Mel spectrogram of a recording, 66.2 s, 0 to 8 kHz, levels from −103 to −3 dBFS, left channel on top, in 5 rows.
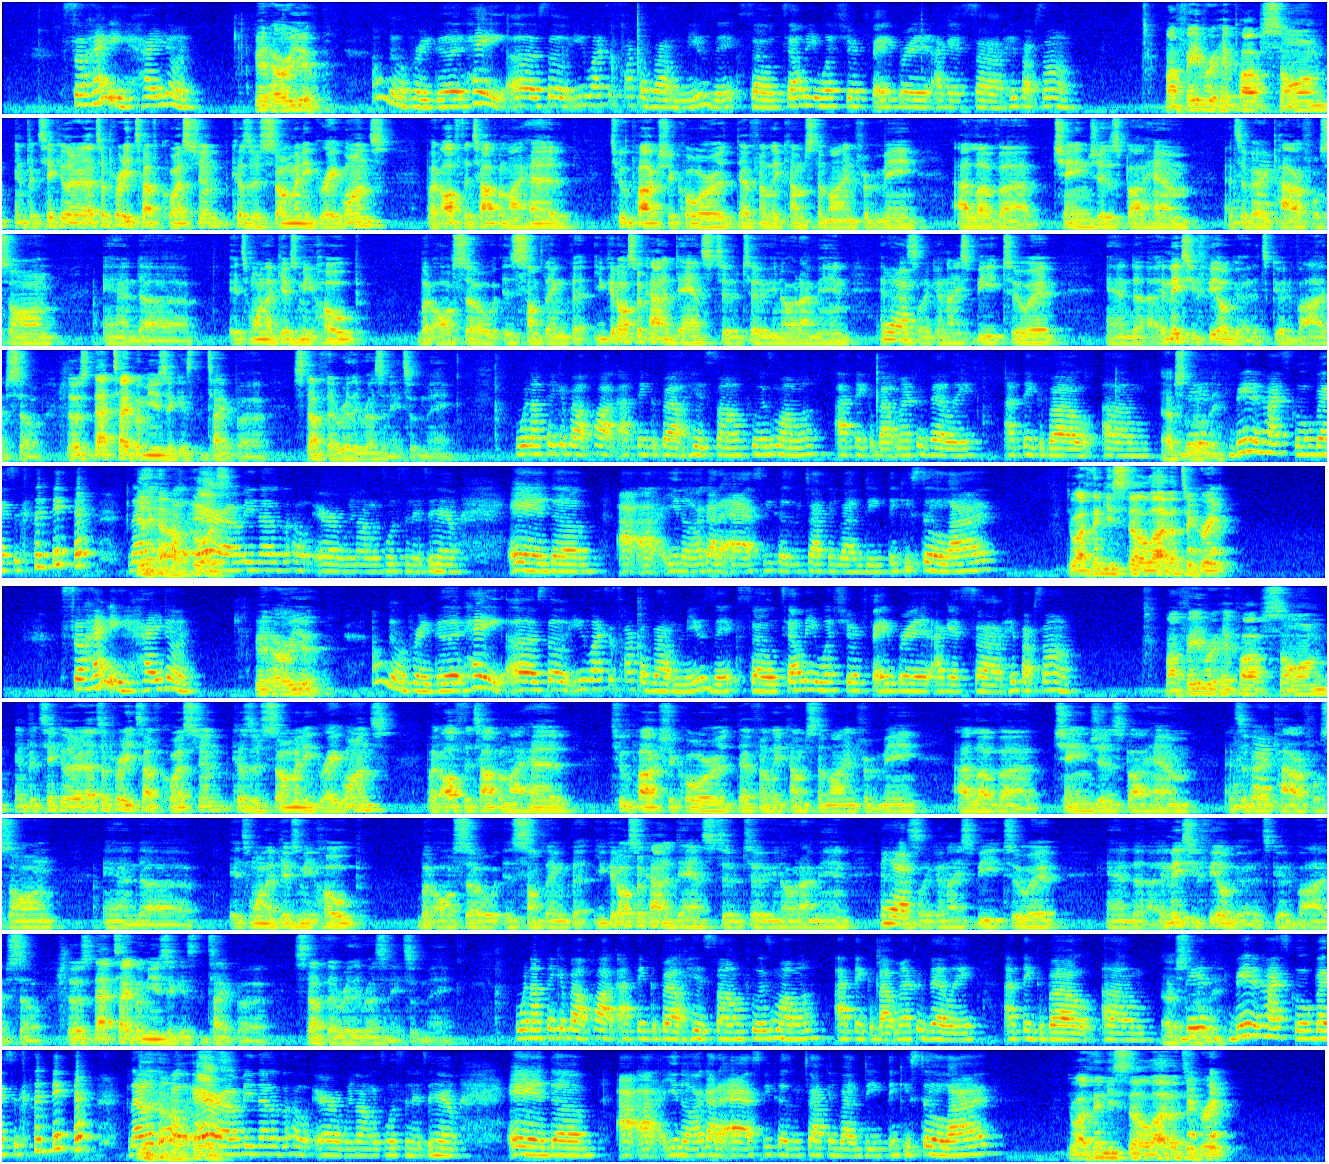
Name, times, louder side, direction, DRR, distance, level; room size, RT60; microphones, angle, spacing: voice 1, 0.7-1.9 3.7-10.7 25.5-26.0 35.3-35.6 40.3-40.4 44.9-49.5 49.8-51.2 51.5-62.9 64.8-65.2, right 3 dB, 55° right, 2.0 m, -35 dB
voice 2, 2.5-3.3 11.6-17.1 17.5-18.9 19.3-22.4 22.8-25.1 25.5-27.0 27.5-28.4 28.8-30.0 30.7-35.0 35.3-37.0 37.5-40.1 40.4-42.4 42.7-44.2 51.3-51.8 54.3-55.2 63.6-65.2, left 2 dB, 80° left, 1.4 m, -35 dB
6.8 x 4.1 x 4.3 m
head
